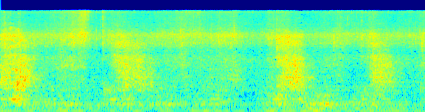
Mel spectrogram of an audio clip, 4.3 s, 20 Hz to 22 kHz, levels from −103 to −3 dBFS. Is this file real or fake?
real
